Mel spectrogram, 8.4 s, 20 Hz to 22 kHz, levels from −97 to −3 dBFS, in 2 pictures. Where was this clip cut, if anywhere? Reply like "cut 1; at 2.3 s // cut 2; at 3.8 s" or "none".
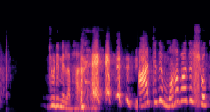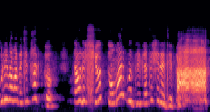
cut 1; at 2.6 s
